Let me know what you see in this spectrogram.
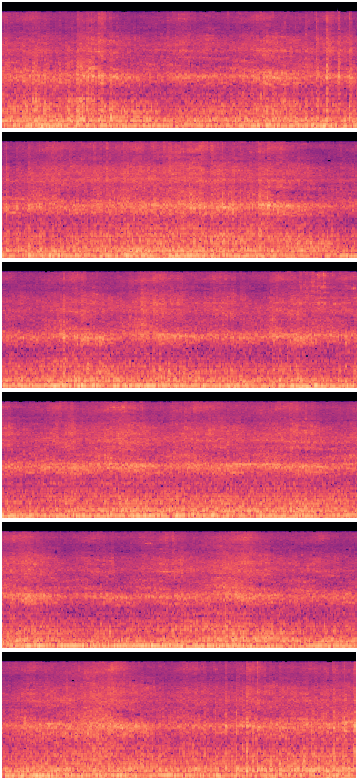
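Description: Double-stack intermodal container train's well cars rolling past at speed: a steady rumble of steel wheels on rail with intermittent clacks, and a thin steady high wheel squeal running through it.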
